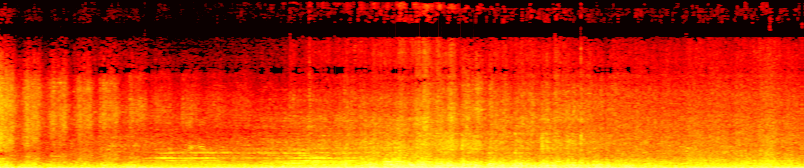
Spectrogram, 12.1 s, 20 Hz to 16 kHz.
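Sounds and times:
freight train wheels rumbling: 0.0 - 12.0
wheels clicking over rail joints: 4.6 - 12.0.

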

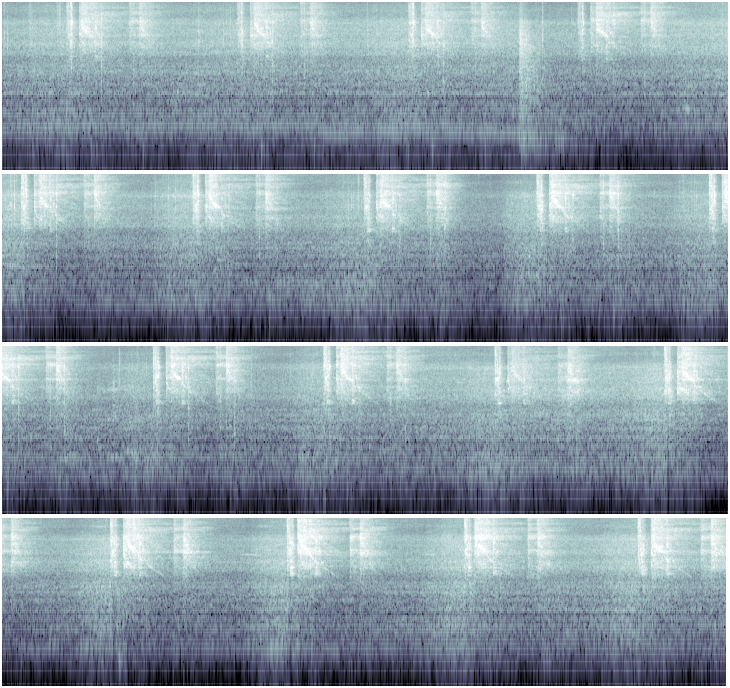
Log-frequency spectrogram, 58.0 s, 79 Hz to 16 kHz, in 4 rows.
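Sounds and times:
machine clicks and hiss: 0.0 - 4.0, 4.6 - 6.6, 8.0 - 16.9, 17.5 - 20.3, 21.4 - 23.7, 25.2 - 27.3, 28.6 - 30.7, 31.4 - 34.2, 34.8 - 37.5, 38.9 - 41.0, 42.2 - 44.3, 45.7 - 47.8, 49.2 - 51.4, 52.7 - 54.9, 56.2 - 58.0
packing machine humming: 0.0 - 58.0.

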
